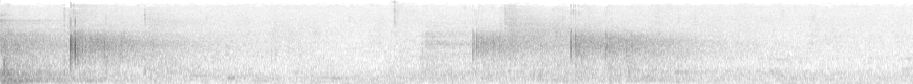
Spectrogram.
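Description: Billiard balls rolling on a carom table, with a sharp click about half a second in and a few softer knocks a few seconds later as they strike each other and the cushions, each echoing briefly in a large hall.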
